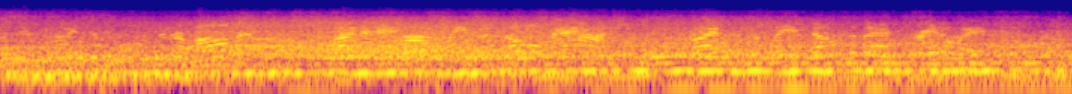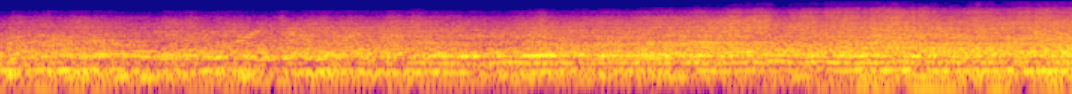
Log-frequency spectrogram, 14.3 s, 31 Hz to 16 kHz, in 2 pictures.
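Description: A pack of IMCA Modified dirt-track race cars running at racing speed, their V8 engines droning together in a steady, loud wall of engine sound.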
